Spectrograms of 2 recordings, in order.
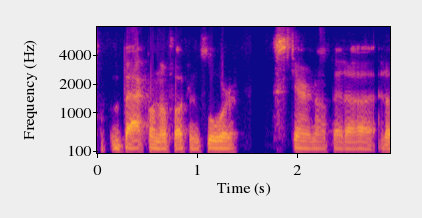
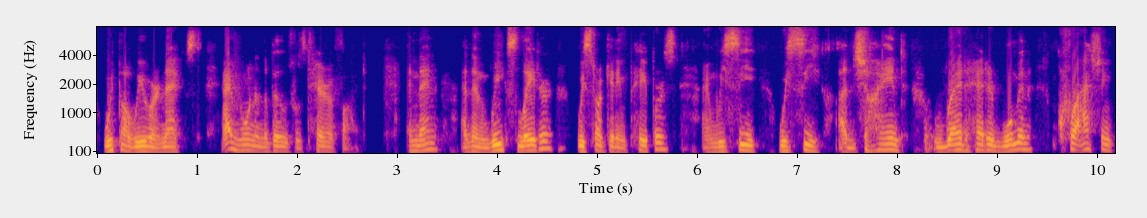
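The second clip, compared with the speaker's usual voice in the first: higher, ranting mother building to shrill; furious mom; 6 semitones higher than usual. Acted. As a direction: pile on the outrage like a furious mother. Mother's long angry tirade.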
